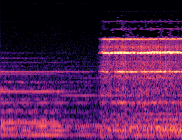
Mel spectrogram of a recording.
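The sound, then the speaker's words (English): A telephone bell bursts into loud, continuous ringing partway through, after a moment of steady, low musical tones; no one speaks. The phone rings around midnight and Hilda answers it. “Hilda answers the phone.”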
